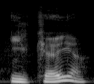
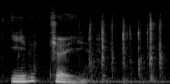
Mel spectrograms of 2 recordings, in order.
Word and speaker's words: cueille: la lettre c mais la lettre c se prononce ce devant le y je n'entends pas le son que dans ce mot il cueille j'entends le son que à cet endroit là il cueille et note que pour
